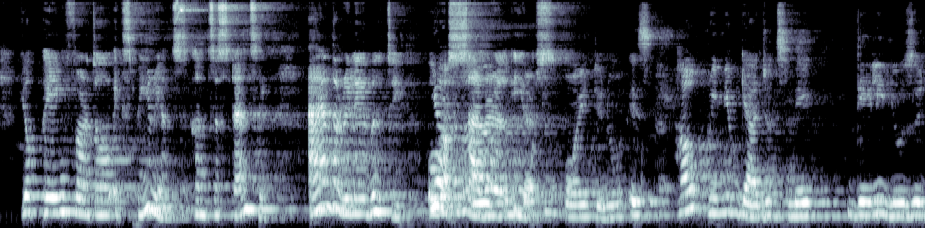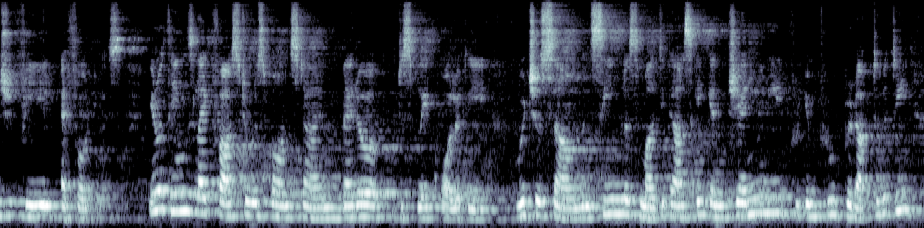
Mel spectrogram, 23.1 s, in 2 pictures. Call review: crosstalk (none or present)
present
